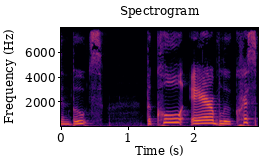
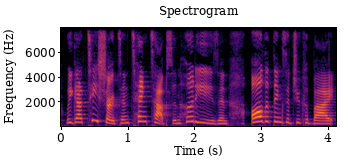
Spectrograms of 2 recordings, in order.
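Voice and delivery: ordinary delivery, nothing marked

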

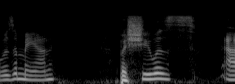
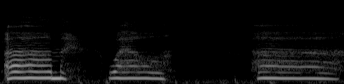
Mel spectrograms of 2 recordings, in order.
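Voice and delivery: imitated drawn-out, higher-pitched hesitation; clueless stalling; 3 semitones higher, much slower than usual. Coworker forgetting why she called, clueless stalling. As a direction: stall blankly between each filler. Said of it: "she doesn't know, remember why she called them".

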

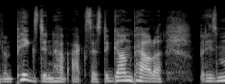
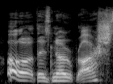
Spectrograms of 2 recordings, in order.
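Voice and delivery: slow, drawn-out casual king; feigned nonchalance; 4 dB louder, slower than usual. A narrator's reading. The king wants cake before it goes away, feigning nonchalance. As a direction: stretch it out as if in no hurry.

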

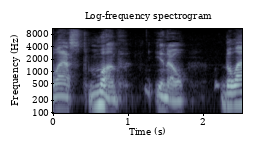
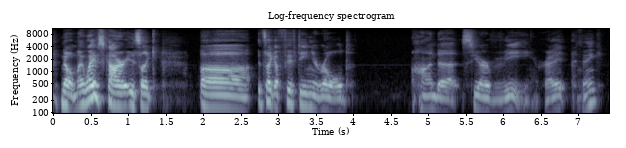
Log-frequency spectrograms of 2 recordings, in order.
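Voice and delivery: ordinary talk, nothing marked

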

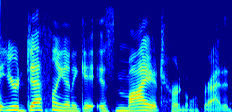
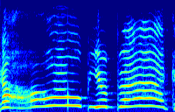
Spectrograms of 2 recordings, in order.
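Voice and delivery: very high delighted cry; high excited reunion squeal; squealing joy; 12 semitones higher, much slower than usual. Retold or imitated. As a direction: squeal with happy tears. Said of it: "I was like".

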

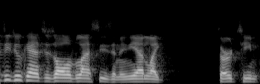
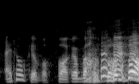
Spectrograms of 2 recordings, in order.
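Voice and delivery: mimicking Leanne; 4 dB louder than usual. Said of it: "she's like".

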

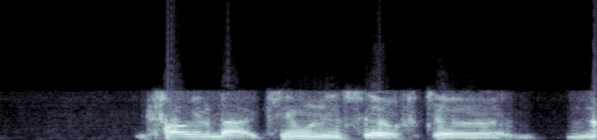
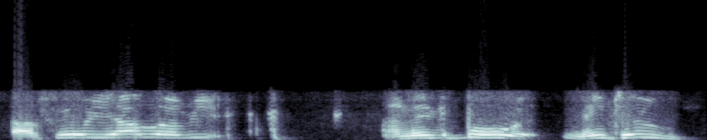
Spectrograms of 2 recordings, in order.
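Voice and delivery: high, strained voice, holding back tears; choked up; 10 semitones higher than usual. Real, not acted. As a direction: read it out much higher, overcome with emotion. Reading dead friend's last messages aloud.

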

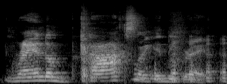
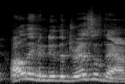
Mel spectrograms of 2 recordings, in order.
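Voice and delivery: ordinary talk, nothing marked

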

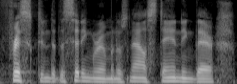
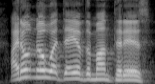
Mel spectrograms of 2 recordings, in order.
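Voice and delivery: quick, higher babbling; giddy excitement; 6 semitones higher, faster than usual. Acted. Scrooge not knowing the day, quick giddy babble. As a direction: rattle it off giddily.

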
